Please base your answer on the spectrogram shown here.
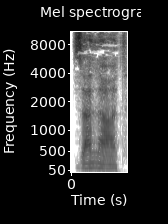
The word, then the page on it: salat: German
